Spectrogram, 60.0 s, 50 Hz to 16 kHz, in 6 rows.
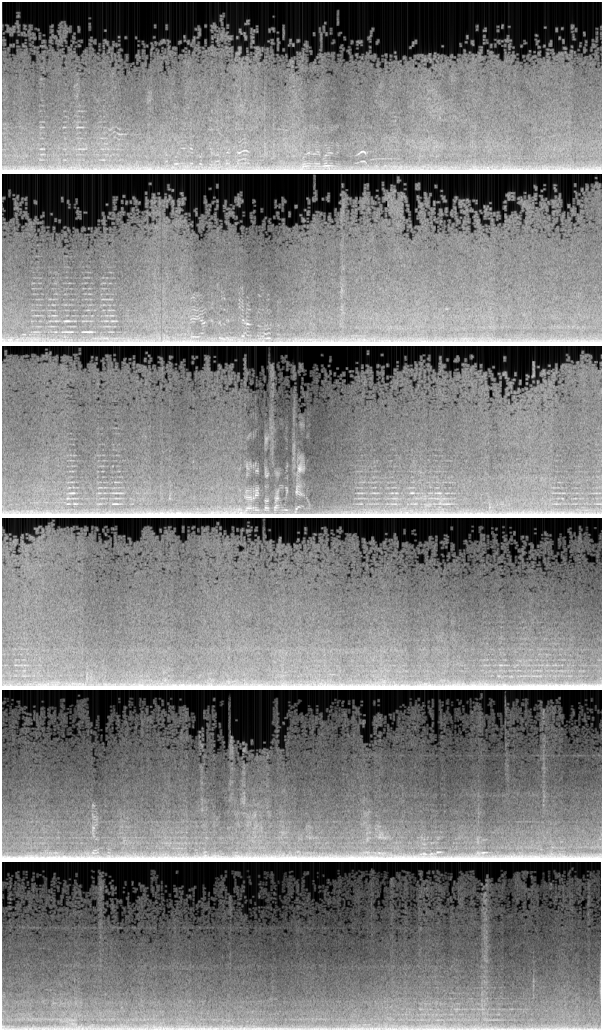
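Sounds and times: crowd din: 0.0 - 59.9
traffic: 0.0 - 59.9
vehicle engine rumbling: 0.0 - 59.9.

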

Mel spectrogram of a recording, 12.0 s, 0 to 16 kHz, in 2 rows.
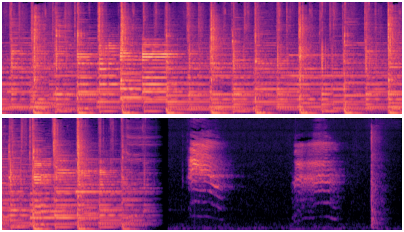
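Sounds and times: cat meowing: 8.8 - 9.5, 10.4 - 11.2.

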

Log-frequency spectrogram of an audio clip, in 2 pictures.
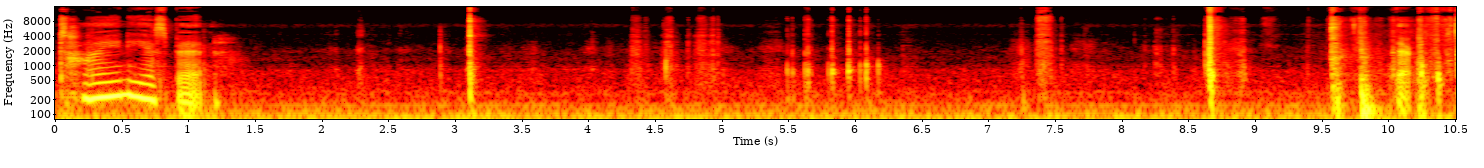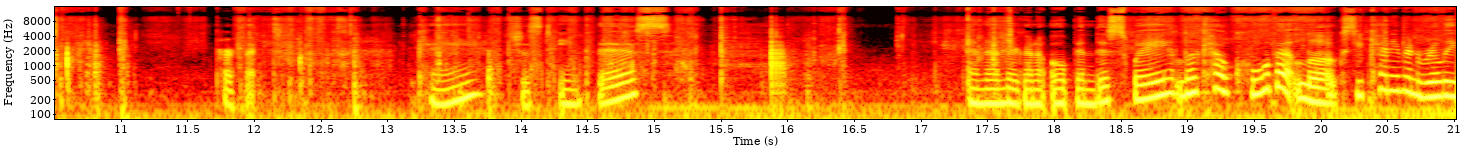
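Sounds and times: paper handling: 9.6 - 21.0.

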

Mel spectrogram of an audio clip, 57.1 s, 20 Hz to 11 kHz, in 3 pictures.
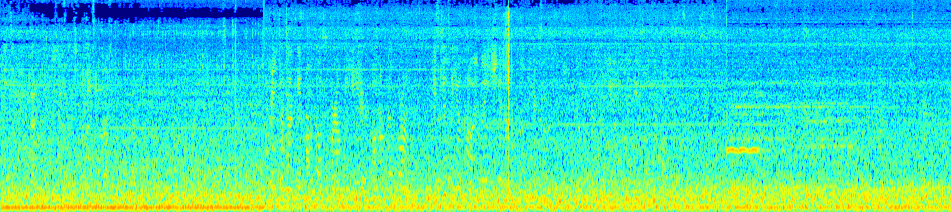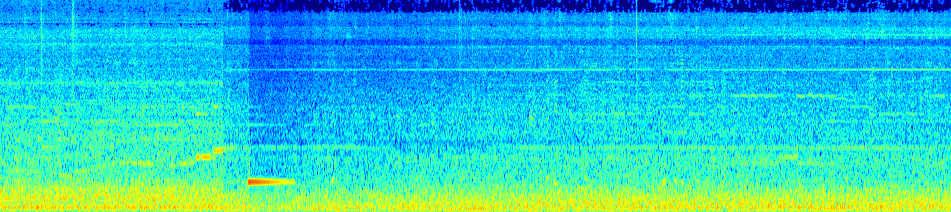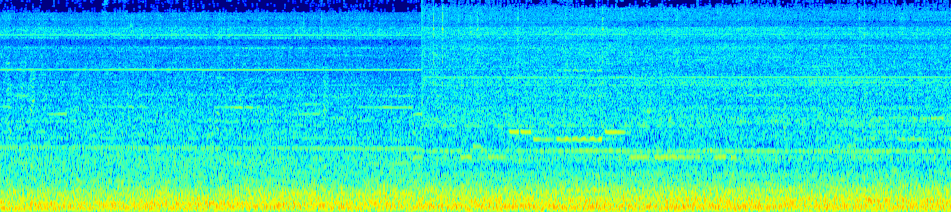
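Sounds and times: turboprop cabin hum: 0.0 - 57.0
short tone: 14.5 - 17.0, 21.4 - 25.7, 47.2 - 53.2.

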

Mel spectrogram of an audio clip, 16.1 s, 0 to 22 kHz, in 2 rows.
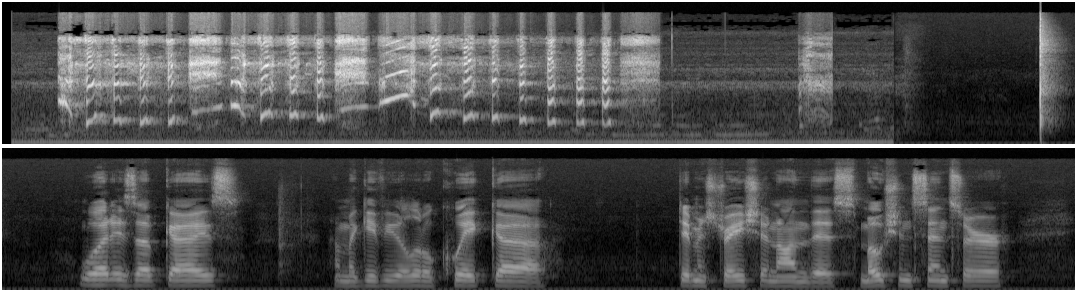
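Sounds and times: steady low hum: 0.1 - 16.0
rapid high-pitched laughter: 0.4 - 5.0.

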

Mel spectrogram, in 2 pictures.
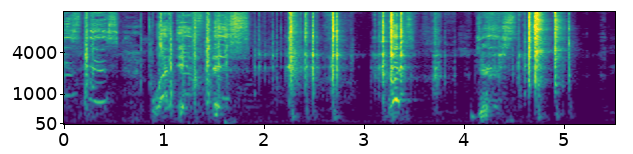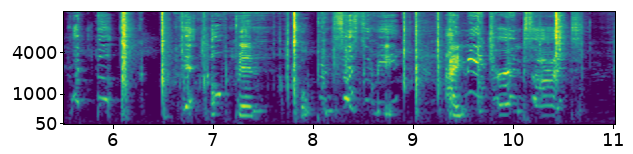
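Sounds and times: toy package clicks and crinkles: 0.0 - 5.1.

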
